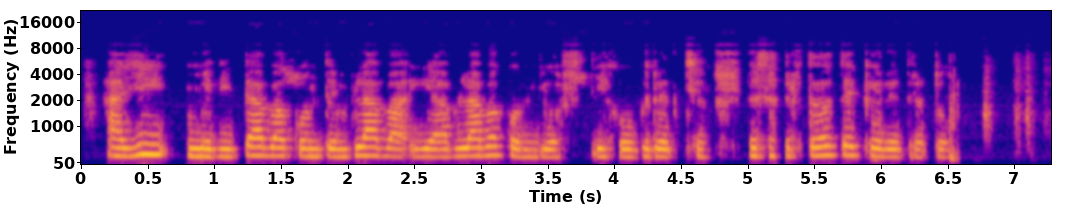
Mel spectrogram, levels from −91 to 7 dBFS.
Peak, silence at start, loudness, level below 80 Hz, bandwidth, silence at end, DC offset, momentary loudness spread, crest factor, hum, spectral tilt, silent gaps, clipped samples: -2 dBFS; 0.05 s; -15 LUFS; -64 dBFS; 7.8 kHz; 0.15 s; under 0.1%; 10 LU; 14 dB; none; -5 dB/octave; none; under 0.1%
